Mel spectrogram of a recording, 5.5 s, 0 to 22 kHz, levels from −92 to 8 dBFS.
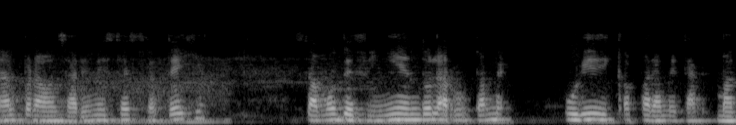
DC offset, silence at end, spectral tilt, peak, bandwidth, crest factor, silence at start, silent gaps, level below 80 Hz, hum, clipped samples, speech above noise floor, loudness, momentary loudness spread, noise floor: under 0.1%; 0 s; -10 dB/octave; -12 dBFS; 7.2 kHz; 18 dB; 0 s; none; -64 dBFS; none; under 0.1%; 35 dB; -31 LUFS; 9 LU; -65 dBFS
